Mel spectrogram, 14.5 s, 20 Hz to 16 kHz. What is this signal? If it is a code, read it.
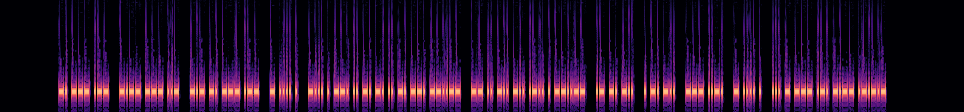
Morse code, heard as a keyed tone, about 50 wpm, 700 Hz. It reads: NOW YOU KNOW THE BEGINNING, MIDDLE, AND END OF THE STORY.
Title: Sentences from Top 1000 Words - Review Part 6 - 50wpm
